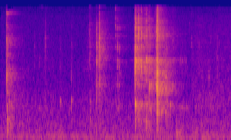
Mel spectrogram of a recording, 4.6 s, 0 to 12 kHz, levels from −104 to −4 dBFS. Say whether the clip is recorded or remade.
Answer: recorded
